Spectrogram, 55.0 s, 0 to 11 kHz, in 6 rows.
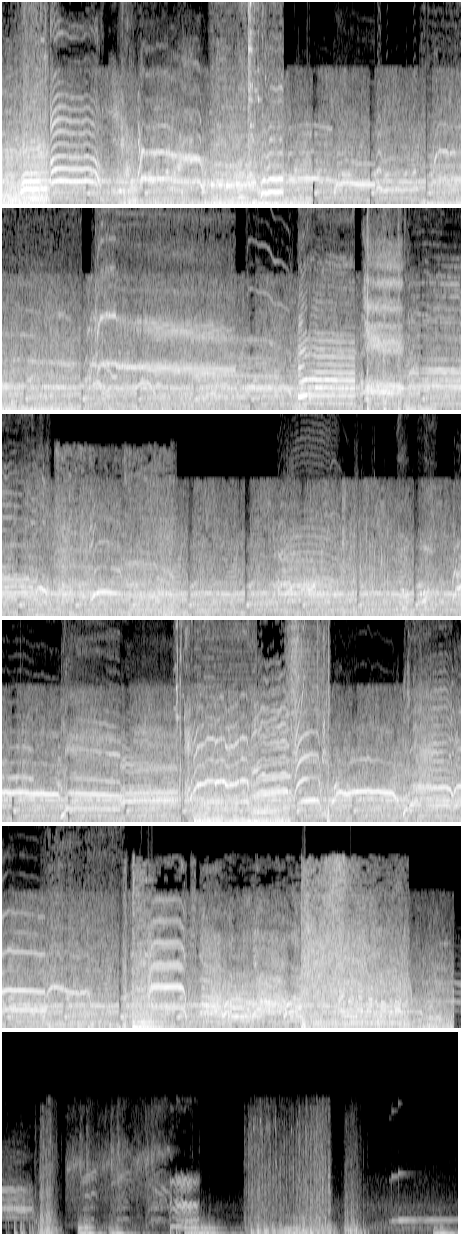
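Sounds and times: high-pitched screams: 0.2 - 22.5, 26.3 - 42.8
music: 1.8 - 6.2, 16.9 - 19.6, 29.7 - 40.2, 47.4 - 48.7, 49.3 - 50.8, 53.6 - 55.0.

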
